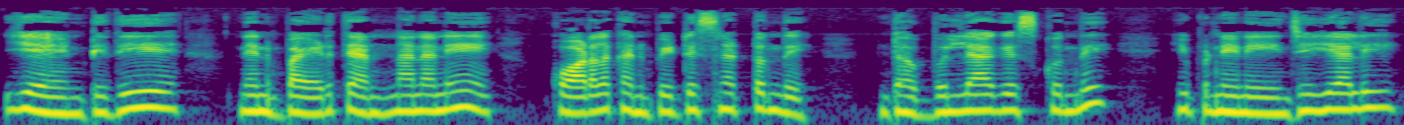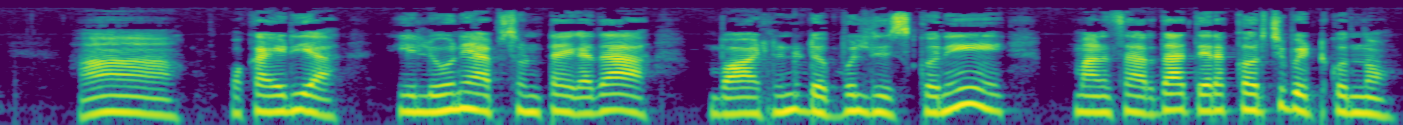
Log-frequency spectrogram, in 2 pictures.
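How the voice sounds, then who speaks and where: A woman's voice: fairly low pitch, steady tone, normal speed, long pauses, a little mellow, lightly acted. Woman acting a sly, gluttonous older mother-in-law. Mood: scheming. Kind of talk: animated moral story dialogue.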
